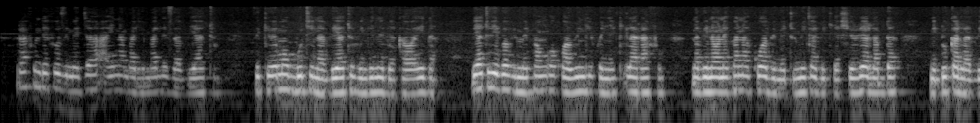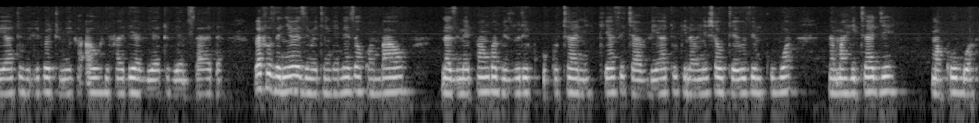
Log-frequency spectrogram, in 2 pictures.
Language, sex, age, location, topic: Swahili, female, 18-24, Nairobi, finance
